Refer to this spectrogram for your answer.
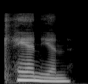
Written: canyon

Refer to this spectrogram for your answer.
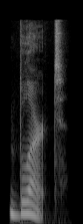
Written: blurt

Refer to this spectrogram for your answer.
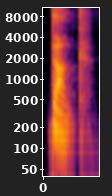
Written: dunk

